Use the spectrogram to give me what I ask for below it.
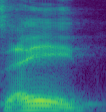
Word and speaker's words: Said: And so it's like, and plus our last name is, it's pronounced Said, but in English, it's spelled S-A-I-D, said, like almost as if I'm supposed to speak, you know, I'm in said.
